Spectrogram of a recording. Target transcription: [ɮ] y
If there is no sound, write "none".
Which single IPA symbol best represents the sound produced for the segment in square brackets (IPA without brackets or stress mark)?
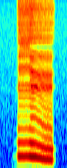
ð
